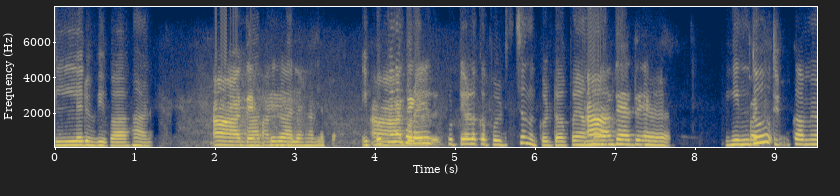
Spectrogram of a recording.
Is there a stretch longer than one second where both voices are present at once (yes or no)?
no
